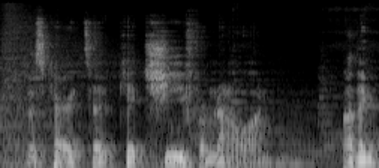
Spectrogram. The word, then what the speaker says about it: Cait Sith: But director Naoki Hamaguchi has come out and said that it is actually pronounced Ketchi. So in respect to him, I'm going to call this character Ketchi from now on.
